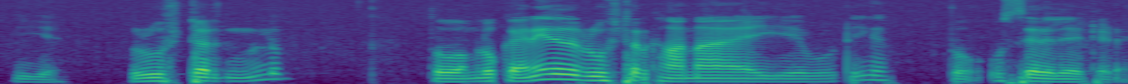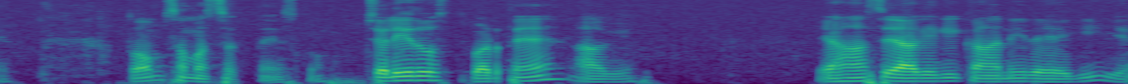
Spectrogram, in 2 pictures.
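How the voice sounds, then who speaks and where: A man's voice: mid-range voice, mellow, no room sound, lo-fi sound. A man with an Indian accent teaching an exam-prep grammar lesson, explaining in Hindi with English terms and asking and answering his own questions.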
